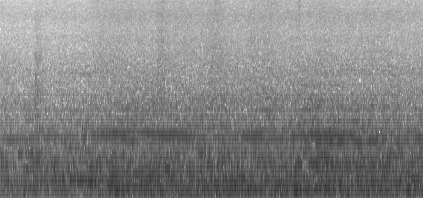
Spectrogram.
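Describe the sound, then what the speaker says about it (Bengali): At a railway station on a run from Malda Town to Kharagpur, a standing train gives a steady low rumble and idling hum, with a faint background murmur around it. "এই সাইডে ট্রেন দাঁড়িয়ে আছে"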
